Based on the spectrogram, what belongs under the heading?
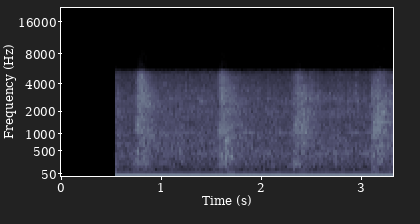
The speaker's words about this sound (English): In this part of the journey, Phileas Fogg and Passepartout are on a train travelling across India from Bombay, Mumbai, to Calcutta, Kolkata.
